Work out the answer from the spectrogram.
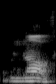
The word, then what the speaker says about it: nord: নর্থ, সুদ, নর্থ, হ্যাঁ, এটা ডি সাইলেন্ট, এটা সুদ, এখানে ডি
